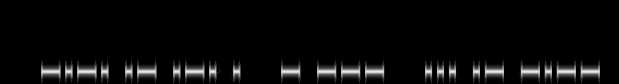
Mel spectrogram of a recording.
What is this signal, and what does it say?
Morse code, heard as a keyed tone, about 20 wpm, 600 Hz. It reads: CARE TO SAY
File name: cw-books / winnie-the-pooh / winnie-20wpm-page-0065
